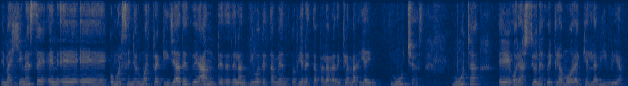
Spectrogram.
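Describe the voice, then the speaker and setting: A woman's voice: a little high, fairly even intonation, measured pace, a little mellow. Earnest middle-aged woman preaching. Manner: earnest, pleading. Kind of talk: testimonial sermon.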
